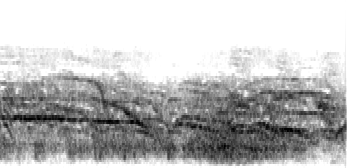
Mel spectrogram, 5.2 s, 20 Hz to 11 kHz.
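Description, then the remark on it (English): A crowd of about 200 men and women in the court of the Bastille screams and shouts as the guns of the Bastille shoot them down, a dense, continuous roar with many overlapping high, rising and falling cries sustained loudly throughout the few seconds. “If these rich members don't stop those bullets, he's shooting them down like cattle. Men, women, falling, screaming.”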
